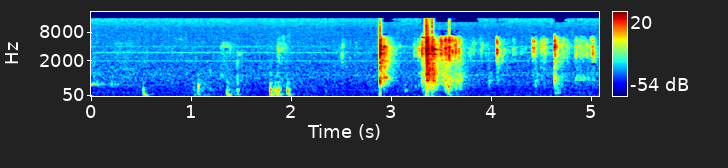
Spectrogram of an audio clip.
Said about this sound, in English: I'm going to take a drink of water here and then we'll get started.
